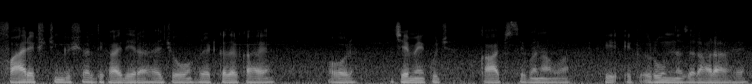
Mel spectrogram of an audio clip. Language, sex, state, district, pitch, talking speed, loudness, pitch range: Hindi, male, Bihar, Darbhanga, 95 Hz, 190 wpm, -32 LUFS, 90-95 Hz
